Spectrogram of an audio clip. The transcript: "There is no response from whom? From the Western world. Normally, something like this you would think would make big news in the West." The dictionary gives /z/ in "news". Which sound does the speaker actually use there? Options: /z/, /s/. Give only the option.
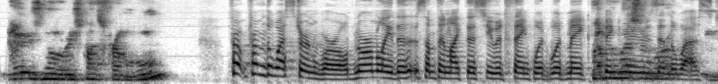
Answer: /z/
